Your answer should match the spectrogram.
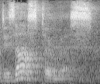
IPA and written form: dɪˈzɑːstərəs (disastrous)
